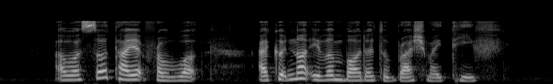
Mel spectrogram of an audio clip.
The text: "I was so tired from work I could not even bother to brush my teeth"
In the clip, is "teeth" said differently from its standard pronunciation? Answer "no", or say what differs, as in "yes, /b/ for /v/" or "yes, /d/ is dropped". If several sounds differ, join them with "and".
yes, /f/ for /θ/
